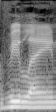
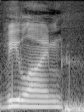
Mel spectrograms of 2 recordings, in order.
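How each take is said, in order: First: The vowel sounds like the word 'lane'. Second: The vowel sounds like the word 'line'. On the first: The speaker calls it right. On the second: The speaker calls it wrong.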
